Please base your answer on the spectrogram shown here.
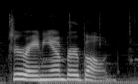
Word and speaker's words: Geranium Bourbon: Now, when you place a 190 PV order on Subscribe to Save, you will receive one of our newest essential oils, Geranium Bourbon.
